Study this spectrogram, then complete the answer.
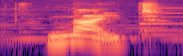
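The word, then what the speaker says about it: knight: जब किसी शब्द के शुरुआत में के और एन लगे हों, के एन, तो ऐसे वर्ड में के का उच्चारण नहीं होता। For example no, knowledge, knife, नाइट।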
